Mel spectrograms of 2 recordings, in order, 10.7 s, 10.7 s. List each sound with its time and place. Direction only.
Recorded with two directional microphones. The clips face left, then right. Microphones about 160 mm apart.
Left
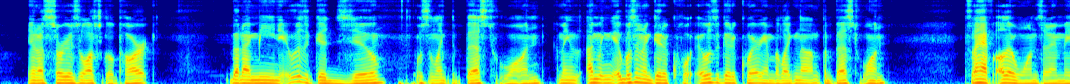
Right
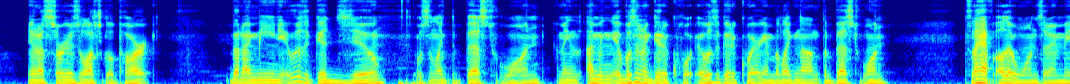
0.3 s speech: 50° left (ahead or behind)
